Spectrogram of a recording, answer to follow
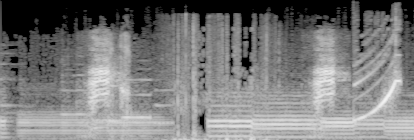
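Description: Cartoon duck quack sound effect, twice: once about a second in and again about three seconds in, over background music of steady held chords. Just before the end a tone glides steeply up in pitch.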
